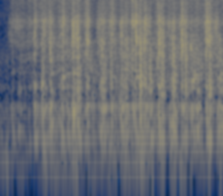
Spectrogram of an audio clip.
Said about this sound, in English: Drizzle just a little bit of oil in here, drops at a time. Go ahead and switch to the whisk.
